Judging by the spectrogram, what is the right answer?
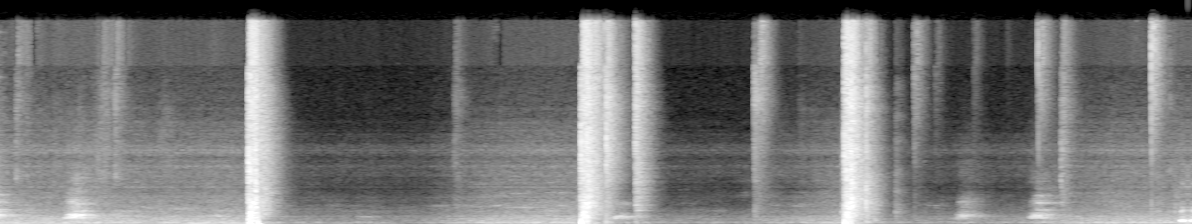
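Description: A Micro CQB gas blowback airsoft rifle with a full steel CNC fire control group fires single sharp cracks, spaced irregularly a second or two apart, loud and close in a quiet room with faint shuffling between shots.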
